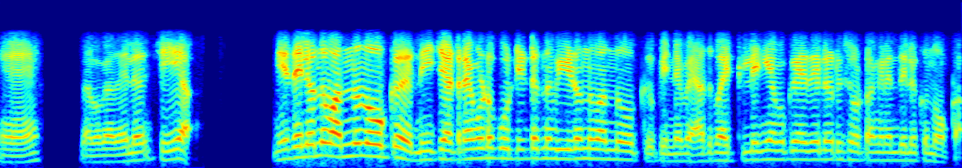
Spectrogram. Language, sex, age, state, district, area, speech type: Malayalam, female, 18-30, Kerala, Wayanad, rural, conversation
